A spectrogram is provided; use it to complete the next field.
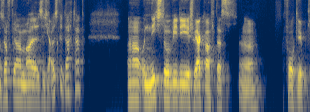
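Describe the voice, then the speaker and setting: Speaking at a medium pitch, a man lets his voice vary in pitch in an ordinary way. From Chemnitz, Saxony. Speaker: podcast co-host. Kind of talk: casual chat.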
